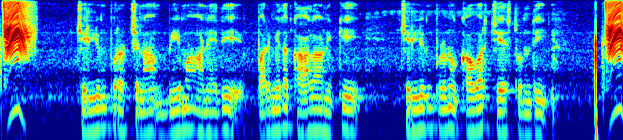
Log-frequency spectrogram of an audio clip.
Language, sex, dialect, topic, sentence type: Telugu, male, Central/Coastal, banking, statement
